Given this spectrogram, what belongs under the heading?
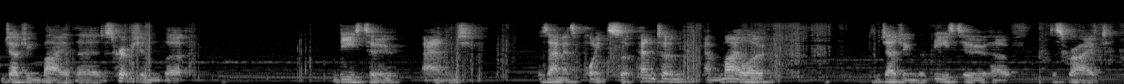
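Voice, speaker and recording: A man's voice: on the low side, reverberant, far from the mic. A man running a tabletop game over a crackly, muffled voice-chat line, hesitant and full of restarts. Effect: crackly, muffled voice-chat line like a bad cordless phone. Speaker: game master. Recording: dull, crackly lo-fi line with faint music.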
